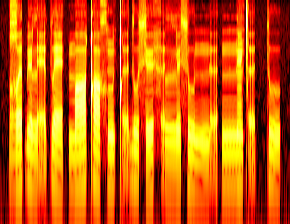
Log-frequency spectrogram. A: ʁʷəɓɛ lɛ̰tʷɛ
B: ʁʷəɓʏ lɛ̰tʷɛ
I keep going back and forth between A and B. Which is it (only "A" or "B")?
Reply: B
